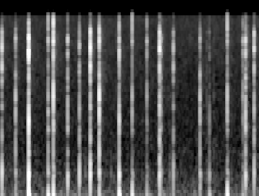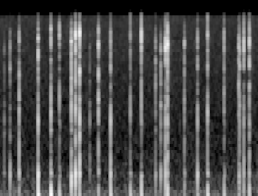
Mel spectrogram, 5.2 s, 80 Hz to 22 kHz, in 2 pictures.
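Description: A hollow, clear plastic tube-shaped package holding makeup sponges is held in the hand and tapped and scratched with long acrylic nails. About 33 quick, sharp, bright clicks come in an uneven, rapid rhythm, each dying away almost instantly. A faint hiss of scratching runs between them.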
